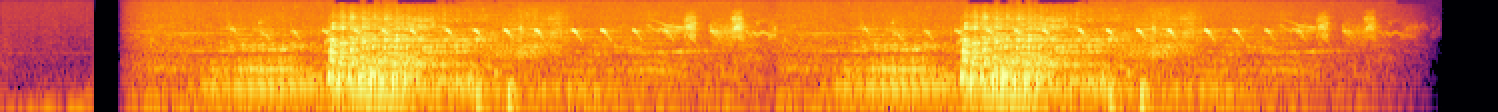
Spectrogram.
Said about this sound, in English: Sounds like dinosaurs and birds roaring.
